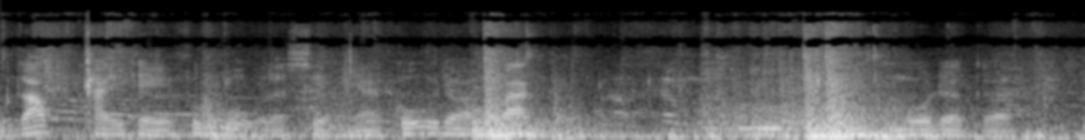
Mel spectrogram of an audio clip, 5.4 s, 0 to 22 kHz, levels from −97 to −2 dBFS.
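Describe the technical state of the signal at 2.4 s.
At 2.4 s the signal is intact, with no dropout, distortion or other fault to be heard.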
